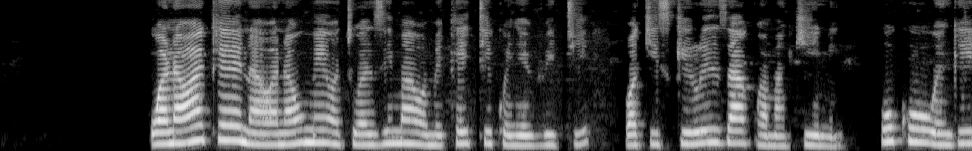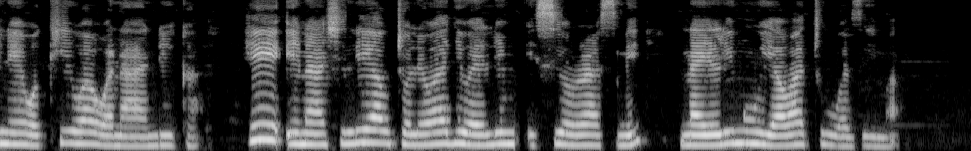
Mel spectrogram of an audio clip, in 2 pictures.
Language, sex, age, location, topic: Swahili, female, 25-35, Dar es Salaam, education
